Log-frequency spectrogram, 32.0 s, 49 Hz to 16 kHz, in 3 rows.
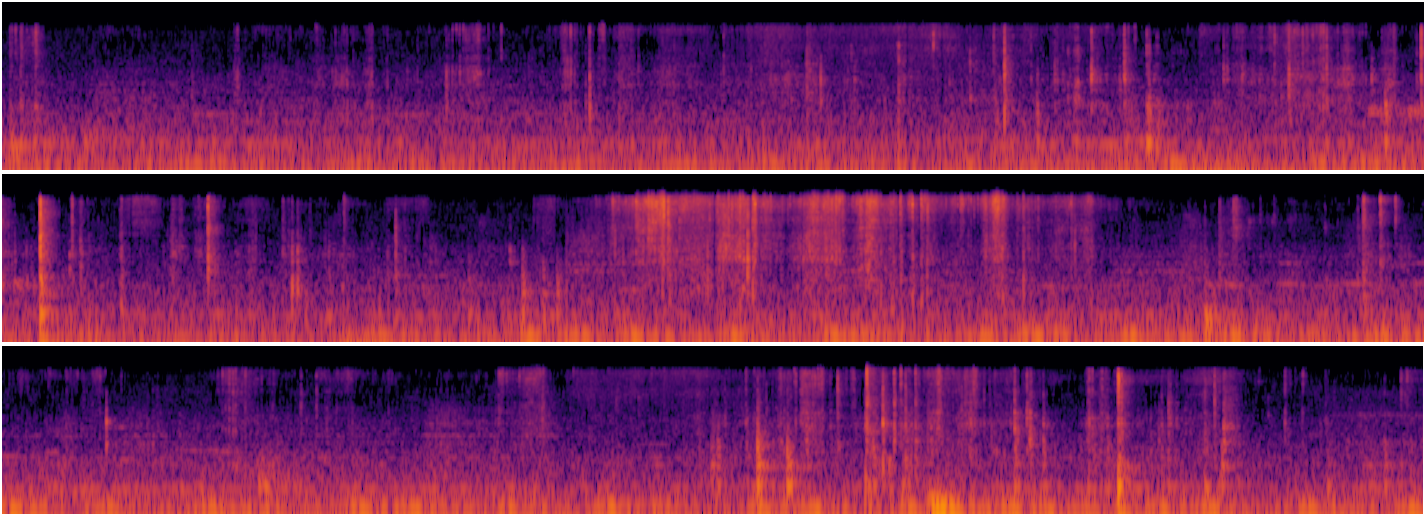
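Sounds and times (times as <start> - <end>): packaging tearing and crinkling: 15.2 - 18.6.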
